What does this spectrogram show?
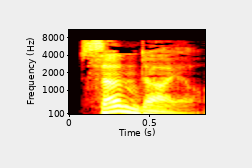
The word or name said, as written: sundial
